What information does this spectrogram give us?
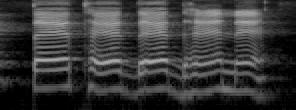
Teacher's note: जीभ कहाँ टच हो रही है, दांतों पर टच हो रही है, तो इसलिए कौन से व्यंजन हो गए? दंत्य व्यंजन हो गए।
